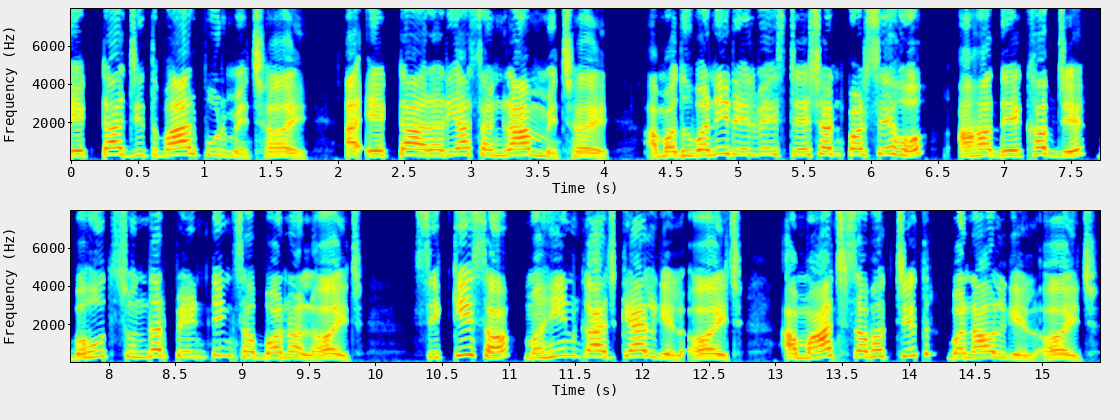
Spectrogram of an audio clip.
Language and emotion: Maithili, neutral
